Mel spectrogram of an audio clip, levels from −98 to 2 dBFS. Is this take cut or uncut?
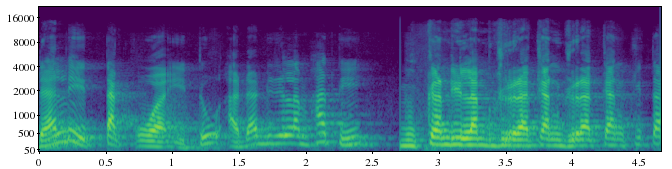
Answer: cut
